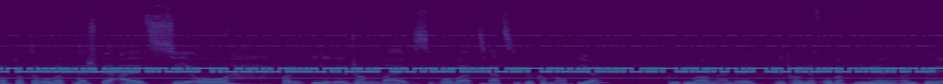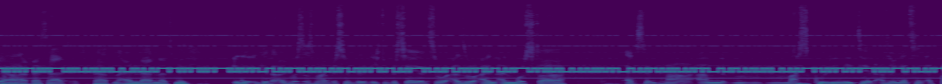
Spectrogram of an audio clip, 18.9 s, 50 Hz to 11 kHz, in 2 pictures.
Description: RTTY (50 baud, 450 Hz shift), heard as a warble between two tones, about 1900 Hz centre, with a steady whistle near 840 Hz. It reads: … IS ERIK, QTH OSLO, LOC KI56HA KI56HA. HOW COPY? F4R DE VK6DPO K AGN? AGN? PSE RPT UR QTH DE VU0JVC …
